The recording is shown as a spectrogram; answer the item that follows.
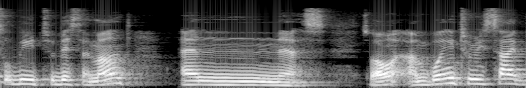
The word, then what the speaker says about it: النَّاس: So we hold the noon. بِرَبِّن, hold, بِرَبِّن, then let go. قُلْ أَعُوذُ بِرَبِّ النَّاسِ, بِرَبِّ النَّاسِ. If we don't hold the noon and say بِرَبِّ النَّاسِ, then we haven't given the noon its due right.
